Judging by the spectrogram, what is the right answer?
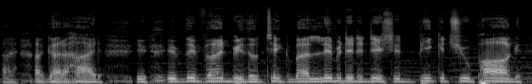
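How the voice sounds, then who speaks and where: A very gravelly, creaky bear man from a doomed future, stammers and rambles through a desperate warning over background music. He sounds gruff and urgent, like a comic character in a homemade skit. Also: mid-range voice, fairly even intonation, moderate pace. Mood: panicked. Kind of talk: comic in-character recorded plea. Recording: music under the voice.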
